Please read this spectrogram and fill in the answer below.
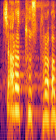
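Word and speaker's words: Zarathustra: 자 근데 제목을 아십니까 짜라투스트라가 뭔가요 짜라투스트라 짜라투스트라는 앞서 제가 조로아스터교를 얘기했을 조로아스터교를 만든 사람이 조로아스터요 그때 조로아스터를 독일어 발음으로 하면 짜라투스트라 합니다 짜라투스트라 조로아스터라는 말이에요 조로아스터는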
